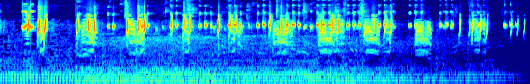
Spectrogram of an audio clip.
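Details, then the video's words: A female common quail gives short, raspy, rattling notes mixed with thin high chirps, about once a second and unevenly spaced, over a faint low hum. "Batair karkaree//batair madi ki awaz//femail quail sound"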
